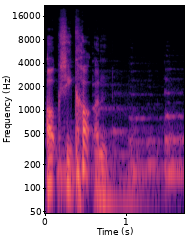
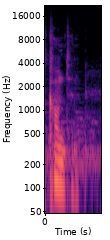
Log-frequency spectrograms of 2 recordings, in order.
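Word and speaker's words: OxyContin: it to be called oxycotton because of the way Americans pronounce it they don't pronounce the N I've never heard an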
